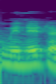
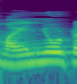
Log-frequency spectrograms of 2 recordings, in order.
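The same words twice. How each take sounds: First: మినిట్ with short i sounds; మినిట్ as "min-it". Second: మైన్యూట్ with a long "my" opening; మైన్యూట్ as "my-nyoot". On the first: Teacher naming the other reading, మినిట్ said "min-it". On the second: Teacher naming one reading, మైన్యూట్ said "my-nyoot". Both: Shown as a demonstration. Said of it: "pronunciation different".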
